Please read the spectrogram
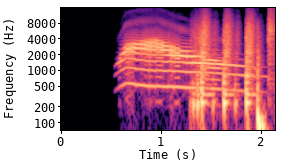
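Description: A cat meows once, long and drawn out, starting about half a second in, its pitch rising briefly and then slowly falling. Drum beats of a dance track come in underneath it partway through.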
